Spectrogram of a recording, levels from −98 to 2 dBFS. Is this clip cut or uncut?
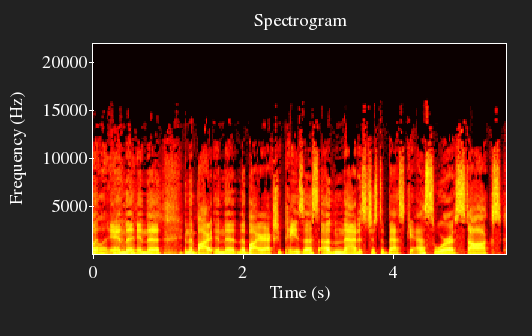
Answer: uncut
